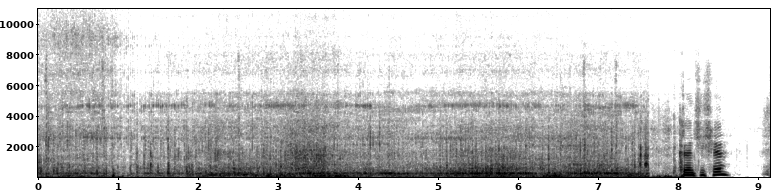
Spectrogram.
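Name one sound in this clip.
Wind buffets loudly, as if heard while riding fast.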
